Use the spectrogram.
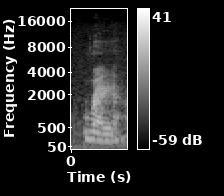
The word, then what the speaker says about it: Rhea: And chained to the wall is Lila and Soren's mum, Rhea, I think that's how you pronounce the name, it's R-H-E-A.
